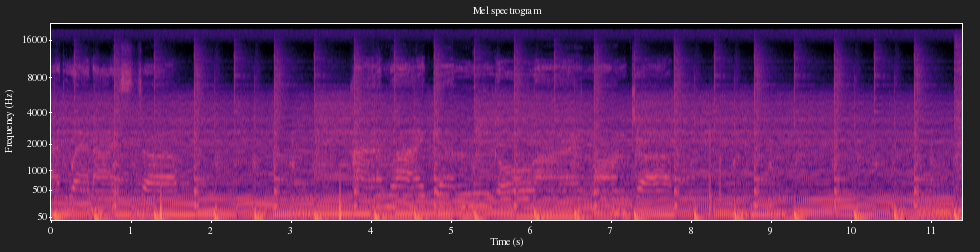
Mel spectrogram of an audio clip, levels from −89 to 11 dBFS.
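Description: A loud pop hits at 1.36 to 1.39 s, another at 3.60 to 3.63 s, then a double pop from 8.22 to 8.39 s. Each peaks well above the sound, roughly 15 dB. The cause is likely a sudden voltage spike, such as static or a switch. The sound continues underneath.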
